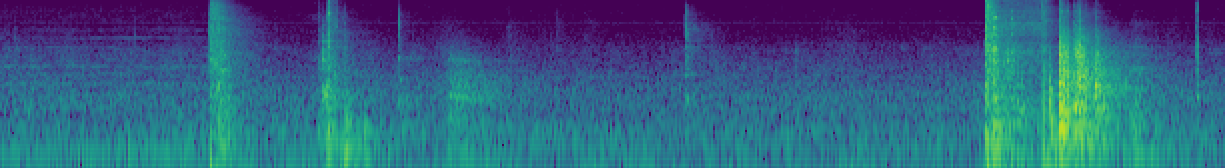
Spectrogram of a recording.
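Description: Pneumatic cylinders of a Festo training station actuating: short hisses of compressed air with clunks and clicks as the cylinders stroke, several spaced over the first few seconds, then a louder, longer cluster of hissing and knocks about seven seconds in.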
